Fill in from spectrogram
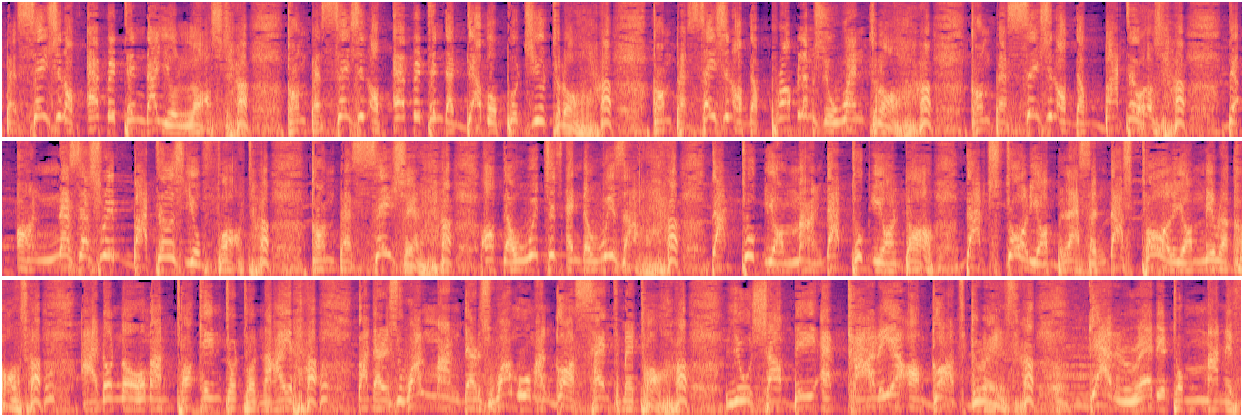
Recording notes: This message was preached in 2019 at the Destiny Empowerment Chapel International.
